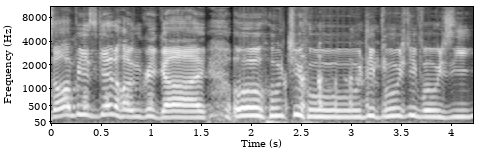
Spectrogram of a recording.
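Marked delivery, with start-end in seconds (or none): 1.8-4.2 goofy put-on Swedish accent with gibberish. Imagining Jerry being eaten by a zombie, in a Swedish Chef voice. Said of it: "He's gonna sound like the Swedish chef".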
